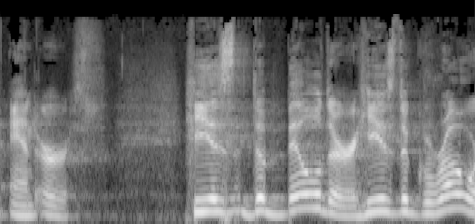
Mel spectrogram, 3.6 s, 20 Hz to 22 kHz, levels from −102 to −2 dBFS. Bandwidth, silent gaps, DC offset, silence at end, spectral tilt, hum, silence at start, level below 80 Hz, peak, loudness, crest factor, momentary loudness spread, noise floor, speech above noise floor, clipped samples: 16.5 kHz; none; under 0.1%; 0 s; -3.5 dB/octave; none; 0 s; -58 dBFS; -2 dBFS; -17 LUFS; 18 dB; 9 LU; -45 dBFS; 27 dB; under 0.1%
